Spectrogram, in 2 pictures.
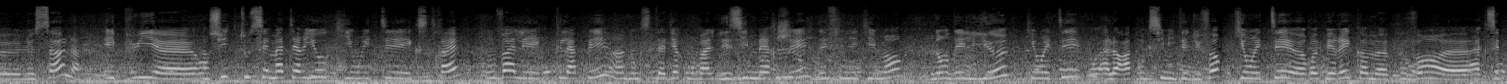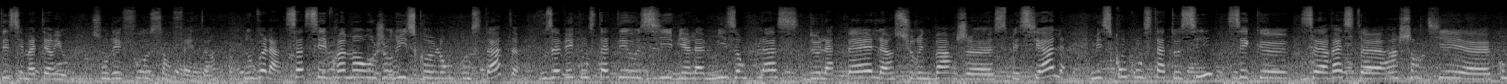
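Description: No technical faults can be heard anywhere in the audio.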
